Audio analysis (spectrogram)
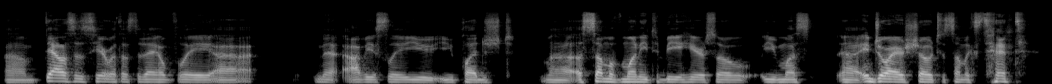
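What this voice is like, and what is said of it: Scratchy voice. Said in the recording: “I feel like my voice is very scratchy today... I apologize if my voice is scratchy in advance.”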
